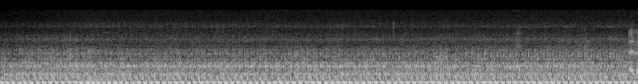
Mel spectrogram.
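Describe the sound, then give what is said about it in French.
A quad bike engine idles steadily, a loud, continuous low rumble with a fast, even throb that holds unchanged throughout, with no voices over it. “Par contre, si vous conduisez un quad comme une tondeuse à gazon, ne vous amusez pas à conduire votre tondeuse à gazon, bien sûr.”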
